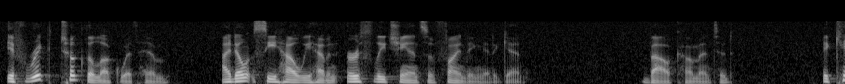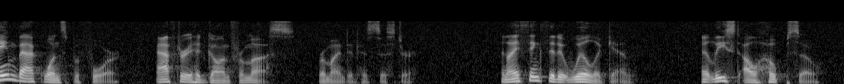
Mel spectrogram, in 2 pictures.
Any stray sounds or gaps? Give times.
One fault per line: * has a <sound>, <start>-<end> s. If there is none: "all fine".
all fine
